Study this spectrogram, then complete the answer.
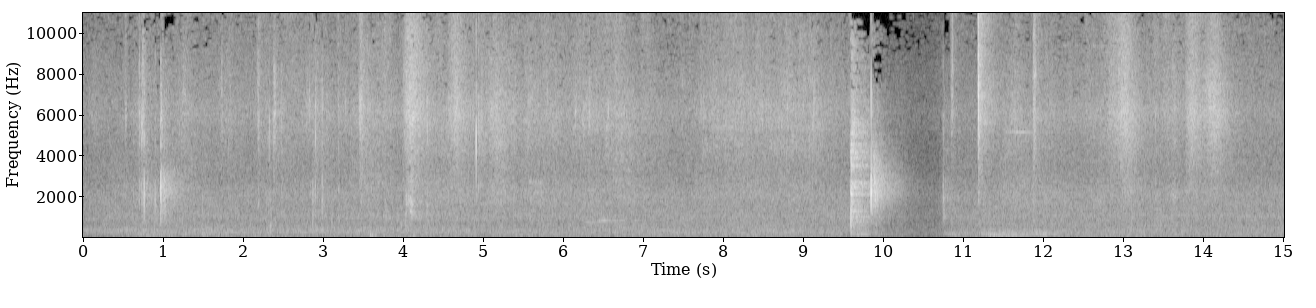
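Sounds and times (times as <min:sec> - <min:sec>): background hiss: 0:00.0 - 0:15.0
snooker balls clicking: 0:00.5 - 0:03.3, 0:09.6 - 0:12.1.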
